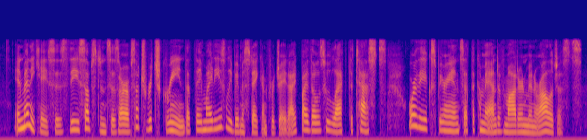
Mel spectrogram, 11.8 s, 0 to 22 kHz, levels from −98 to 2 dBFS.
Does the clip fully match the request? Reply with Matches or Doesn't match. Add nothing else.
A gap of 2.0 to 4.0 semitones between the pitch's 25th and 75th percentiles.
Doesn't match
